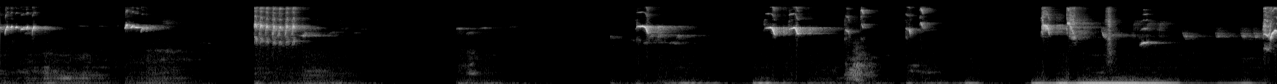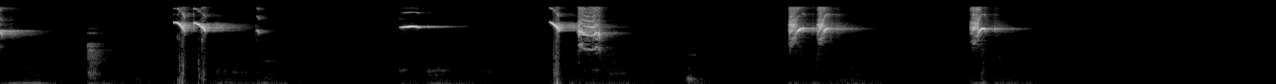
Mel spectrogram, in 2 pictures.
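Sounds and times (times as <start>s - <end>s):
Van Hasselt's sunbird chirping: 0.0s - 3.8s, 4.6s - 5.3s, 6.1s - 13.9s, 14.5s - 15.6s, 16.8s - 17.5s, 18.3s - 19.1s, 20.6s - 21.4s, 22.5s - 23.0s
low rumble: 10.3s - 12.4s.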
